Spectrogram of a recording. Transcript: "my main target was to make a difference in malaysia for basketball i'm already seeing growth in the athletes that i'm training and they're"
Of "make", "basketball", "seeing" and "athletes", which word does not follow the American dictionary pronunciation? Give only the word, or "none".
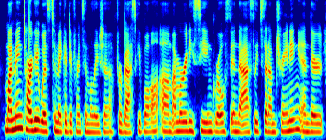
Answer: athletes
